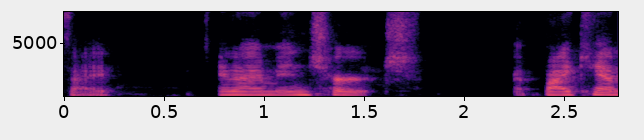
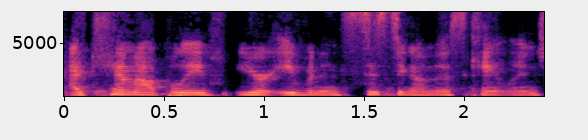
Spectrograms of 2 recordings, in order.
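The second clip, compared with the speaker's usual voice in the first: exasperated; 10 dB louder than usual. Retold or imitated. Retold fight with her daughter.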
